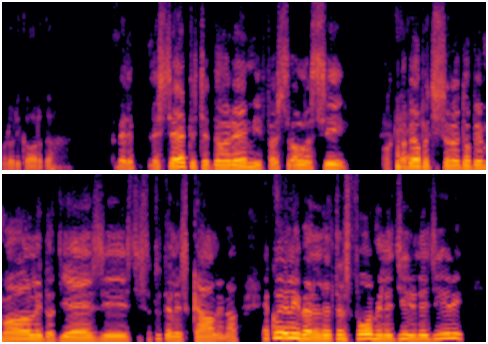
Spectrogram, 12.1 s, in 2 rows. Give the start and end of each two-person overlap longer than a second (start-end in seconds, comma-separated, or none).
none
